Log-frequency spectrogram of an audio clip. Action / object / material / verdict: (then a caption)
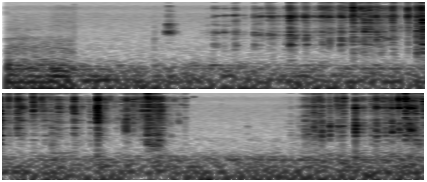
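scrape / bar of soap cut with a metal blade / soap / none. A solid, hand-sized green bar of very dry vintage soap, held in one hand, is scraped and cut with a metal utility knife blade into crumbly shavings. Quiet, dry crackling scrapes and bright crunchy bursts come in uneven clusters over a steady low rumble.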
